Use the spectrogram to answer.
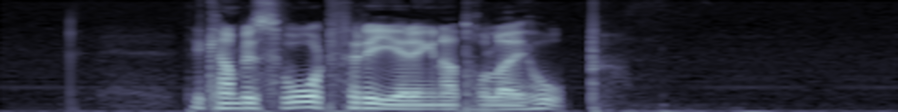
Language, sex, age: Swedish, male, 45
